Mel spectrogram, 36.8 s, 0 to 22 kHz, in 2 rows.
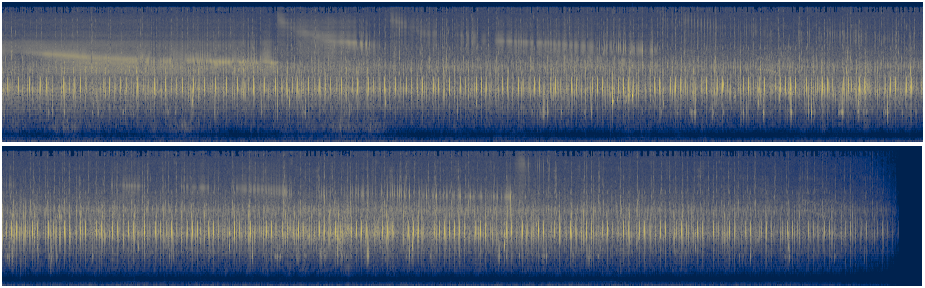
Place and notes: Tauragnai, Lithuania, lake Labe underwater
Hydrophones in lake Labe.
Utenos apskritis, Lietuva, 15 August 2021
